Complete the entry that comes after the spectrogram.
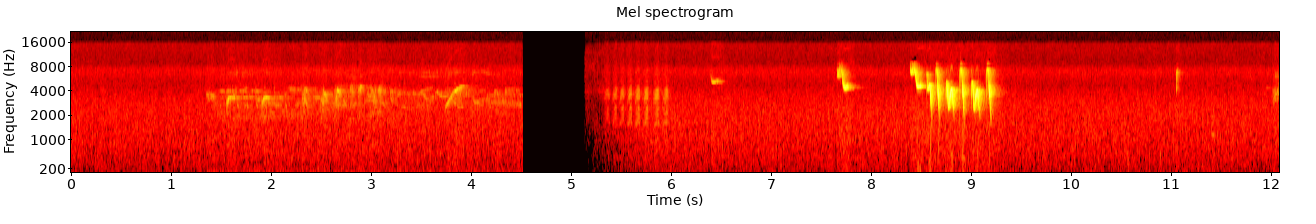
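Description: Wild birds calling over a faint steady hiss. Faint chirps come first; about halfway through, after a short break of silence, a loud quick series of about seven sharp, high notes is heard.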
